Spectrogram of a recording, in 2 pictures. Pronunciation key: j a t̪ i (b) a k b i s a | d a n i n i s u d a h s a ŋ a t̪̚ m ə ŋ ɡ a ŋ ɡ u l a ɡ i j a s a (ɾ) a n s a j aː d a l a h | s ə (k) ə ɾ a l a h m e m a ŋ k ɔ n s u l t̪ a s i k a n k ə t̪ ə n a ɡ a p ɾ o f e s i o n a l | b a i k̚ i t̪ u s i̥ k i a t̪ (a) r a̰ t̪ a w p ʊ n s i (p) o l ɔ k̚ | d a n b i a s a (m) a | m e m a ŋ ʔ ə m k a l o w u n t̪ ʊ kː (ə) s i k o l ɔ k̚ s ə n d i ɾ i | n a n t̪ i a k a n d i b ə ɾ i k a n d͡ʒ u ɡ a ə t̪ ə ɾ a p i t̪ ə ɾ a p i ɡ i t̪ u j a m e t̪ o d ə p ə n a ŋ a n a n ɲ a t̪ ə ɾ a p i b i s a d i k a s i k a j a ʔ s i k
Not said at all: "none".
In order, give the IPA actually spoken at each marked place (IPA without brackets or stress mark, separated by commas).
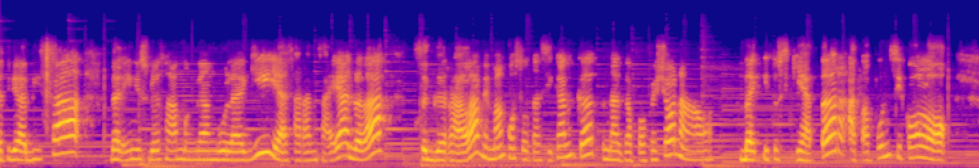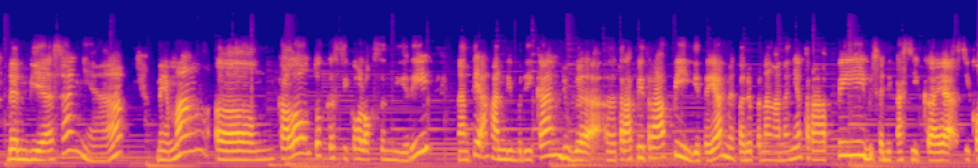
d, ɾ, ɡ, ə, k, ɲ, ə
